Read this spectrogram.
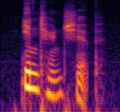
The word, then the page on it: internship: American English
